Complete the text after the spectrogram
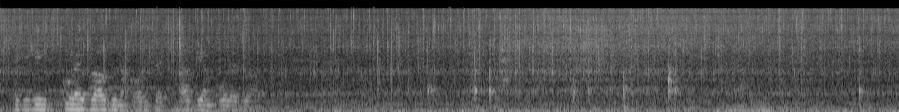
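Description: Onions sizzle in hot oil in a pan.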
